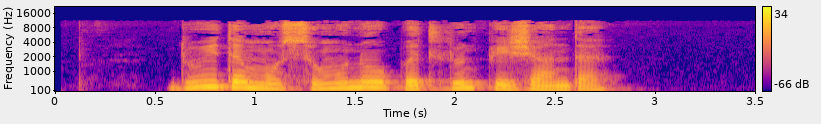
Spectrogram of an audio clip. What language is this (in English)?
Pashto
